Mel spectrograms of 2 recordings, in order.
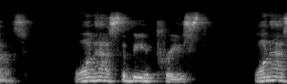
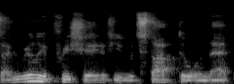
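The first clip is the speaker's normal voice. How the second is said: soft, lower, measured reproof; calm voice; 6 semitones lower, 6 dB quieter than usual. Retold or imitated. Father correcting his son, calm voice. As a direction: quietly reason with a child, low and controlled. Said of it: "always in a calm voice".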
